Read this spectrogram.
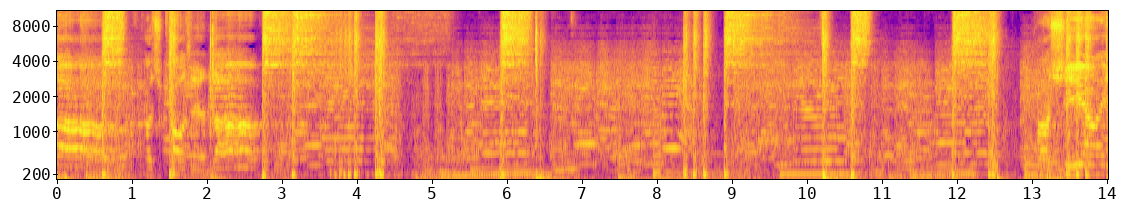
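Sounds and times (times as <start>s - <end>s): instrumental rock music: 0.0s - 14.0s
drum hits: 2.8s - 5.2s, 5.9s - 6.9s, 8.4s - 11.1s, 12.0s - 14.0s.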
